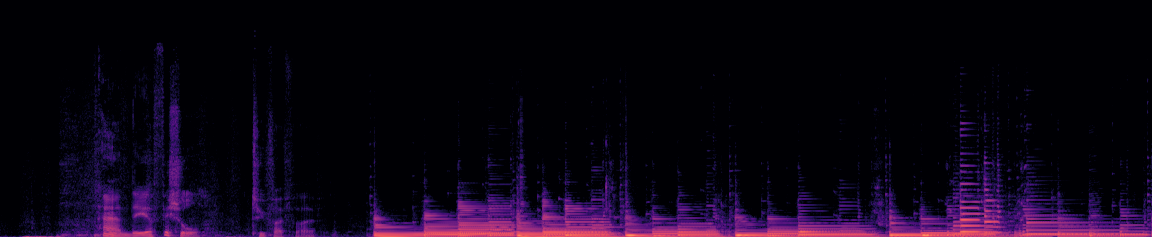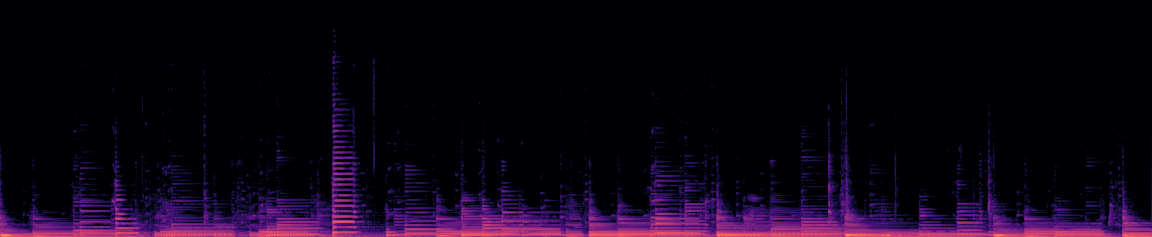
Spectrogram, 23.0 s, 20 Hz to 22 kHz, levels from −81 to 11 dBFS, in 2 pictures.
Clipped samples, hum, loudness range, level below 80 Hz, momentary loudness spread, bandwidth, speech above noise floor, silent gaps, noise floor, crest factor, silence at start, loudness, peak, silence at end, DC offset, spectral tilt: under 0.1%; none; 5 LU; -54 dBFS; 10 LU; 12 kHz; 10 dB; none; -45 dBFS; 18 dB; 0.25 s; -25 LUFS; -8 dBFS; 0 s; under 0.1%; -7.5 dB/octave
